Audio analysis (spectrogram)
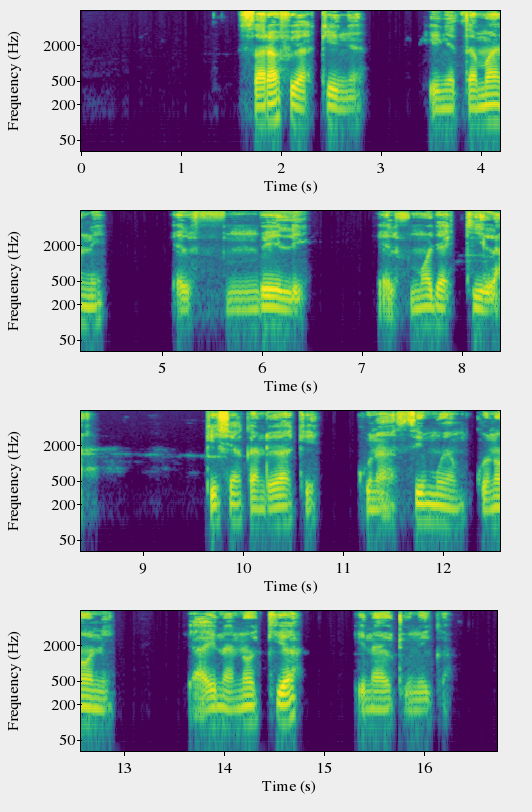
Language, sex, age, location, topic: Swahili, male, 18-24, Kisumu, finance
